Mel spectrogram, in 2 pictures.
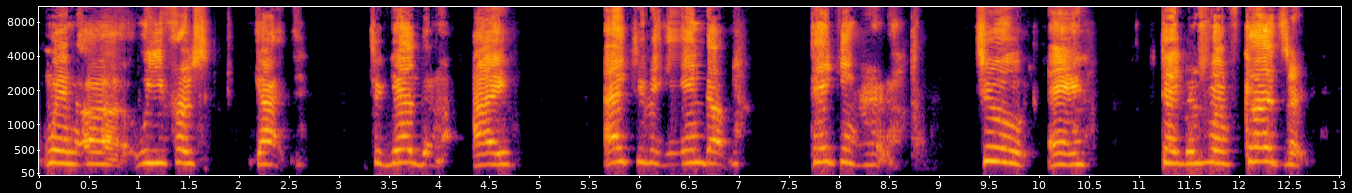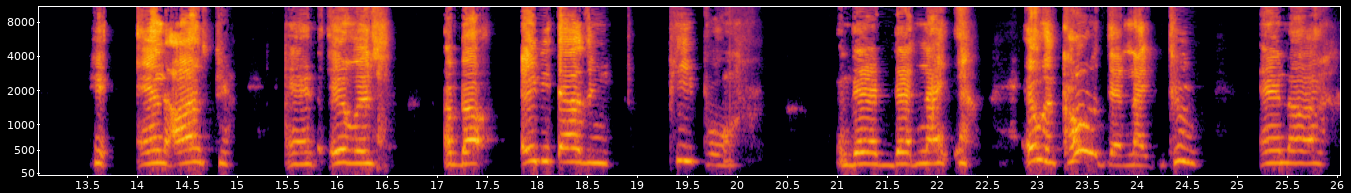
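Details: Dysarthria in a 27-year-old man with cerebral palsy since birth, affecting his muscles; he uses a wheelchair, and doctors had said he would not be able to talk.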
